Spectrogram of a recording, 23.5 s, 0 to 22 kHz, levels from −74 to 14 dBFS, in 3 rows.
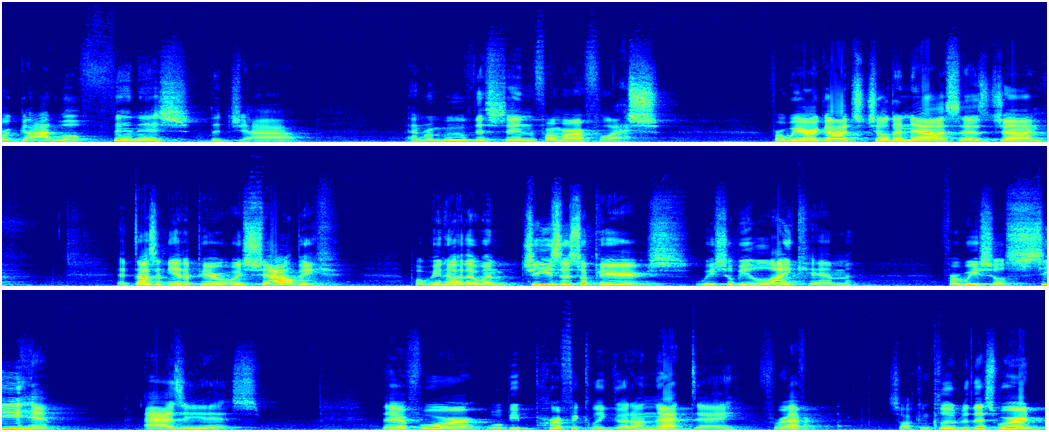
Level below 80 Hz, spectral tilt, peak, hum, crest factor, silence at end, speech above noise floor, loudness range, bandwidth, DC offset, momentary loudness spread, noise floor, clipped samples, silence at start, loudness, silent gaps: -46 dBFS; -3 dB/octave; 0 dBFS; none; 20 dB; 0 s; 30 dB; 6 LU; 18 kHz; under 0.1%; 15 LU; -48 dBFS; under 0.1%; 0 s; -17 LUFS; none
